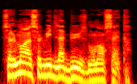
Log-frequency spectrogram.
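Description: A man's voice: fairly low pitch, lively intonation, brisk, a little mellow, no room sound, clean studio sound. A man doing a sleepy, grumbling young man. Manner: grumbling, drowsy.

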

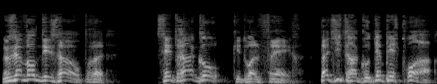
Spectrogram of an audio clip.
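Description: A man's voice: a little high, big pitch swings, moderate pace, a bit bright, husky, no echo, studio quality, pitched above the performer's own voice, exaggerated voice. A man putting on a brutish, barking henchman. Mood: impatient. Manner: curt, barking orders. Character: brutish, coarse-featured male henchman, commanding. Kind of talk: audiobook character voice.

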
